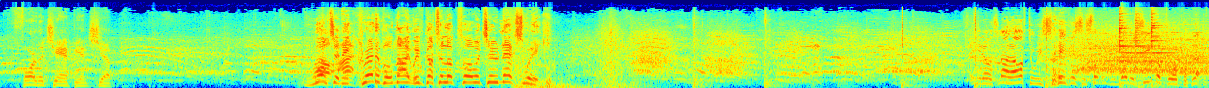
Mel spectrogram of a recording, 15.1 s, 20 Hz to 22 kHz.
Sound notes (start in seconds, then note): 11.2 crowd chatter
